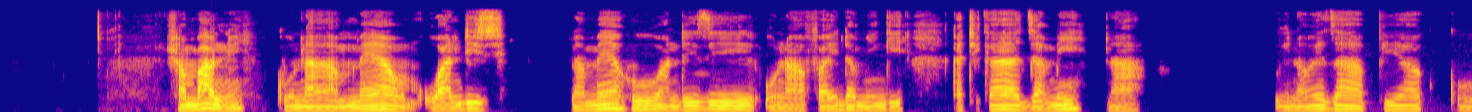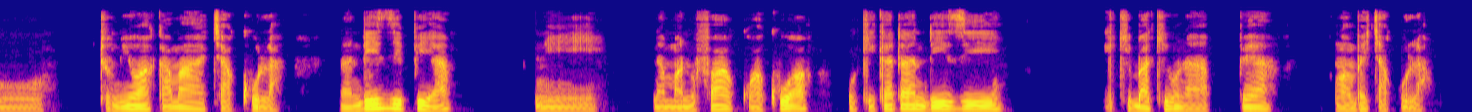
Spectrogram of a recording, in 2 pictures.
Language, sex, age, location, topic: Swahili, female, 36-49, Nakuru, agriculture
